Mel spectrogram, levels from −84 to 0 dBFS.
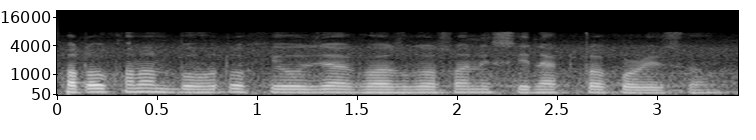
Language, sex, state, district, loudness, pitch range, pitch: Assamese, male, Assam, Sonitpur, -21 LUFS, 135-145 Hz, 145 Hz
